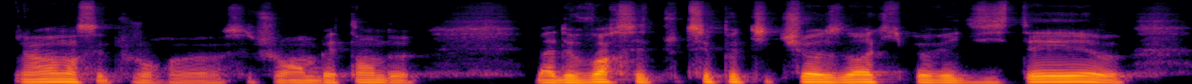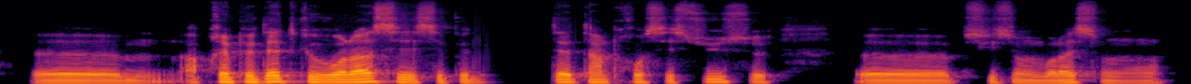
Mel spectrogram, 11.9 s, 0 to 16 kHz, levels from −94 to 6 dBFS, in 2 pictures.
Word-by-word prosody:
Non, 110 +3 0
non, 115 -2 +2
c'est 90 -4 -8
toujours, 85 -3 -12
heu, 80 0 -11
c'est 95 - -18
toujours 90 -1 -7
embêtant 90 +3 -3
de, - - -5 0.6
bah, - - 0
de 100 - +3
voir 105 +2 +3
ces - - -4
toutes - - -18
ces - - -1
petites - - -5
choses-là 105 -1 +4
qui 105 +1 -18
peuvent 95 -1 -1
exister, 95 +7 +3
heu, 95 -5 +2 0.5
hem, 85 -1 0
après 120 - +2
peut-être 125 +1 +4
que 120 - +3
voilà, 105 +3 +7
c'est 120 -4 +1
c'est 100 - -5
peut-être 100 +2 -2
un 100 - +1
processus, 100 +4 -5
heu, 100 -1 -4 0.4
heu, 90 -1 0
puisqu'ils 95 - -10
sont, 90 -1 -5
voilà, 90 +2 +1
ils - - +1
sont 80 -3 -10
95 Hz, 190 wpm, -21 LUFS, 90-110 Hz, 0.6 s, voilà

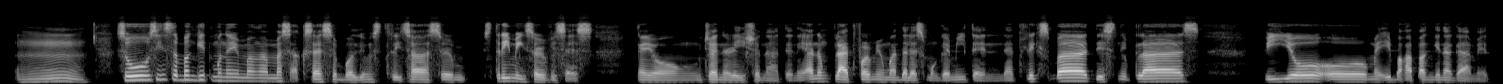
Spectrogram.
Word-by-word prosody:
Hmm. 125 0 -7 0.2
So, 200 +2 +5
since 230 +1 +2
nabanggit 210 -2 -1
mo 180 - -5
na 170 -1 -2
yung 160 - -9
mga 150 -1 -3
mas 150 0 +2
accessible, 115 -3 +2
yung 115 +1 -9
stre 115 - -3
sa 115 -1 +2
serm 110 -2 -2 0.2
streaming 150 -3 +1
services 110 -4 +1 0.4
ngayong 105 -1 -4
generation 105 -2 -2
natin, 90 +2 -12
eh 105 - -8
anong 140 0 -2
platform 115 -1 +2
yung 110 -1 -6
madalas 105 -1 -2
mong 105 -2 -14
gamitin, 100 -4 -8
Netflix 130 +8 -2
ba, 155 +1 +8
Disney 125 -3 -3
Plus, 140 +1 +4 0.6
Viu 135 +4 +1
o 125 -4 +1
may 115 -1 -7
iba 110 - -5
ka 110 - 0
pang 110 0 -3
ginagamit? 95 -7 -6
120 Hz, 150 wpm, -22 LUFS, 110-145 Hz, 0.6 s, ba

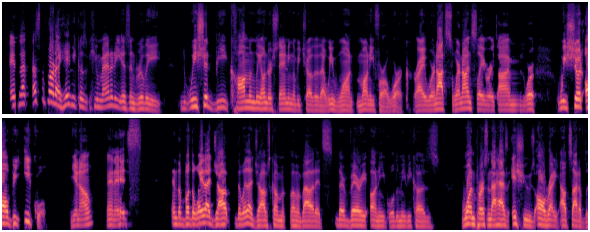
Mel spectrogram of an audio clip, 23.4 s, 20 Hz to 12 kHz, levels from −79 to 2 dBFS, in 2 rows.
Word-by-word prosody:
And 210 +1 -1
that 245 0 -3
that's 295 - -4
the 320 -2 -15
part 285 -3 +3
I 190 - +3
hate 220 +6 -3
because 185 -7 -7
humanity 175 +2 -4
isn't 140 -3 -4
really 130 -6 -5 0.4
we 150 +7 -2
should 175 - 0
be 155 +2 -7
commonly 145 +3 0
understanding 130 -1 -2
of 110 -1 -8
each 110 - -12
other 110 -1 -3
that 100 -2 -4
we 120 +3 -3
want 105 -2 -5
money 115 +3 -3
for 95 - -6
our 85 - -5
work, 85 - -7
right? 105 0 0
We're 110 +1 -3
not 130 0 +6
s 125 - -10
we're 120 +3 -2
not 140 +2 +4
in 145 - 0
slavery 115 -4 -4
times. 110 -1 -3
We're 125 +3 +1 0.4
we 155 +3 0
should 180 +4 +5
all 160 -1 +8
be 145 0 -4
equal, 210 -3 -1 0.5
you 120 +3 -1
know? 140 +7 +1 0.2
And 130 0 -2
it's 140 +3 -2 0.6
and 145 0 -2
the 150 - +3
but 145 +2 +2
the 145 - +2
way 155 +4 +6
that 170 -6 +6
job 140 +2 +5
the 135 +1 -3
way 145 +3 +2
that 155 -5 +3
jobs 115 0 +1
come 115 -3 -2
come 115 0 -1
about, 110 0 +2
it's 105 -3 -7
they're 125 -1 0
very 120 0 +2
unequal 110 -3 -3
to 110 - -7
me 110 0 -5
because 105 -3 -6 0.4
1 150 +1 +5
person 135 -2 +2
that 120 -1 +5
has 125 -5 +4
issues 125 -8 -1
already 125 -5 +3
outside 115 -1 +1
of 95 - -6
the 100 - -9
125 Hz, 190 wpm, -23 LUFS, 110-150 Hz, 0.6 s, all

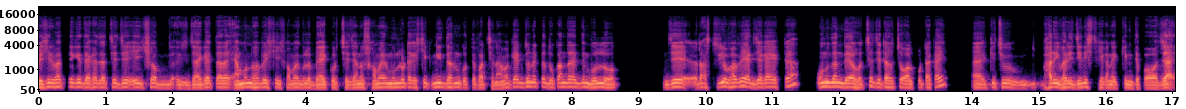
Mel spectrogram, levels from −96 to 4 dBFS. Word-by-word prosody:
বেশিরভাগ 145 +4 +2
থেকে 150 0 +1
দেখা 130 +1 +1
যাচ্ছে 135 +1 -2
যে 140 - +3 0.2
এইসব 135 +2 -1 0.3
আজ 110 -2 -2
জায়গায় 115 +2 +1
তারা 130 0 +3 0.2
এমনভাবে 130 +1 +3
সেই 125 -4 -3
সময়গুলো 125 +1 0
ব্যয় 115 0 +3
করছে, 115 0 -4
যেন 120 - +1 0.2
সময়ের 130 +3 0
মূল্যটাকে 135 -1 +1
শিক - - -4
নির্ধারণ 135 -1 +2
করতে 120 0 -5
পারছে 115 -2 -3
না। - - -1
আমাকে 130 +4 -2
একজন, 155 +3 0
একটা 155 +2 -3
দোকানদার 145 +2 +1
একদিন 140 +1 0
বললো 130 -2 +3 0.9
যে, 145 +1 +6 0.4
রাষ্ট্রীয়ভাবে 145 +5 +1
এক 130 - 0
জায়গায়, 145 +1 +1
একটা 170 - -3 0.5
অনুদান 155 0 +6
দেওয়া 135 -1 +5
হচ্ছে 120 +8 -3
যেটা 135 -1 +1
হচ্ছে, 125 - -7
অল্প 120 0 -4
টাকায় 150 +9 -1 0.4
অ্যা 120 - -1 0.2
কিছু 135 +1 -2 0.2
উম - - -5 0.4
ভারি, 135 +1 +4
ভারি 125 0 +3
জিনিস 135 +2 +2
সেখানে 115 -1 -1
কিনতে 110 -2 -1
পাওয়া 105 -1 +2
যায়। 125 - +5
130 Hz, 175 wpm, -23 LUFS, 120-140 Hz, 0.9 s, যে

